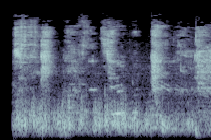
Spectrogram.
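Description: Indistinct voices over steady outdoor background noise.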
